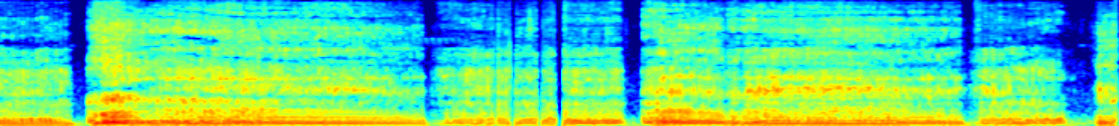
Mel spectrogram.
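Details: Tiger giving deep, rumbling roars held for several seconds, with short breaks between long growling bouts and no other clear sounds.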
